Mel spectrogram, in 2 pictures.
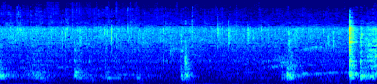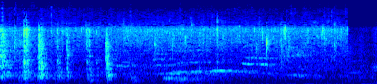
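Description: Papaya and potato pieces fry in hot oil with a continuous crackling sizzle, broken by sharp clinks and scrapes of stirring, one louder knock standing out near the middle.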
